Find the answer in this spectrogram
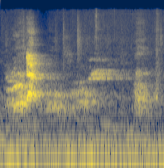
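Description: Dog barking in a shelter kennel: a loud bark about half a second in, then a held, higher-pitched cry in the second half, over a steady low hum.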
